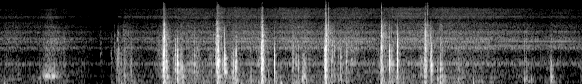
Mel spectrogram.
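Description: A blade chopping dry branches of a dead tree: six sharp strikes a little under a second apart, beginning about two seconds in, with lighter knocks between them, then a few faint knocks near the end.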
